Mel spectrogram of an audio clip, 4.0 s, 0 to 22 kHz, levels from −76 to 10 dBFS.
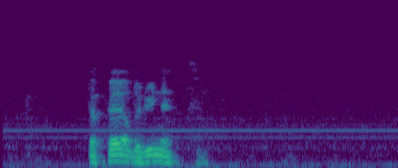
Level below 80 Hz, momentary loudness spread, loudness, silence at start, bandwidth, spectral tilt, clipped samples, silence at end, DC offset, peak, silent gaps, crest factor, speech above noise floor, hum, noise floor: -54 dBFS; 24 LU; -25 LUFS; 0.9 s; 16.5 kHz; -8 dB/octave; under 0.1%; 1.9 s; under 0.1%; -10 dBFS; none; 20 dB; 30 dB; none; -54 dBFS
